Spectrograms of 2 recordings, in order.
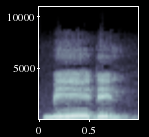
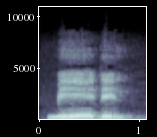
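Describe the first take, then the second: First: The second vowel is read as a full 'e'. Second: The same.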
